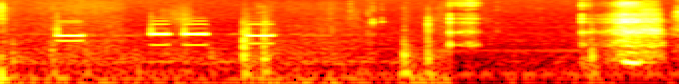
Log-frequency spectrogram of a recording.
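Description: Four short electronic telephone keypad tones beep in quick, uneven succession as someone with shaking hands dials to call an ambulance, each a steady dual-pitched note, followed by soft clicks and a brief rustling burst of noise.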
